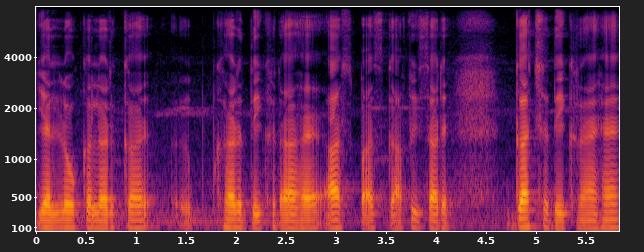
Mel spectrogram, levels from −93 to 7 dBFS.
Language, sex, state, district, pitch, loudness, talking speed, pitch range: Hindi, male, Delhi, New Delhi, 100 Hz, -20 LUFS, 145 wpm, 95-105 Hz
